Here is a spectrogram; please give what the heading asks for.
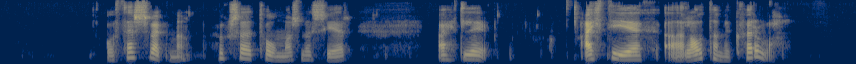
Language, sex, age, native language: Icelandic, female, 50-59, Icelandic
